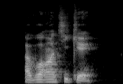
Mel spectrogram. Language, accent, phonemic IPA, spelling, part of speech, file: French, France, /a.vwaʁ œ̃ ti.kɛ/, avoir un ticket, verb, LL-Q150 (fra)-avoir un ticket.wav
- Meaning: to have something going with, to make an impression on, to be sexually attractive to, to be fancied by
